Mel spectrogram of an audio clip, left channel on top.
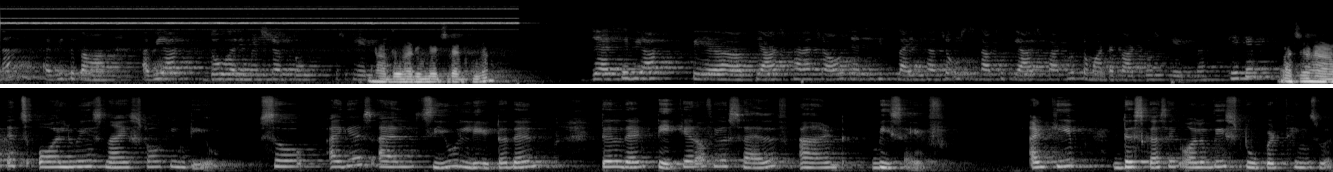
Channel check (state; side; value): different; both; correlation 0.00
